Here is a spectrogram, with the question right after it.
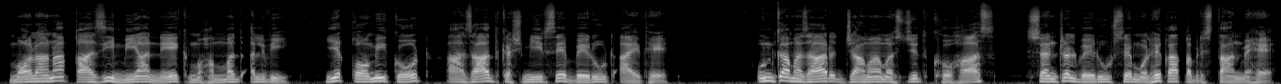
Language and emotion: Urdu, neutral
